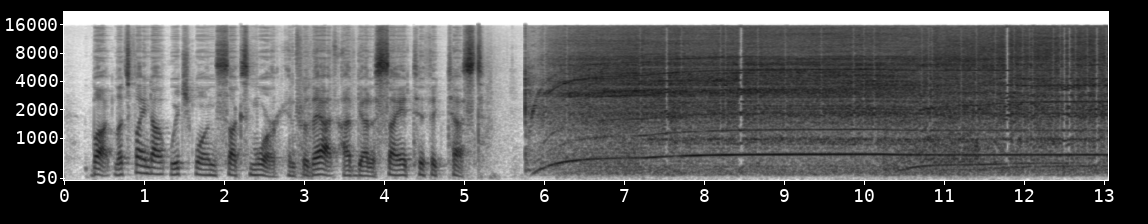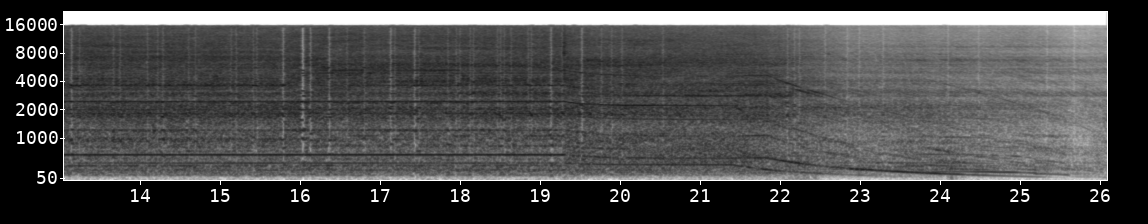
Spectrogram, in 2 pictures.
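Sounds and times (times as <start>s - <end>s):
second shop vacuum lower pitch: 5.8s - 26.0s
shop vacuum whine: 5.8s - 26.0s.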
